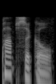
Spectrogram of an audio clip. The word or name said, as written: Popsicle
